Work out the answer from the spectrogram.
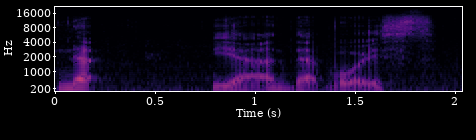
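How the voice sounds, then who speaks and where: A woman's voice: low-pitched, lively intonation, slow, vocal fry, darkish tone. A woman co-hosting a podcast in casual, unscripted chat, talking in an informal, slangy way. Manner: informal, slangy, says "y'all" and "like". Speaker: podcast co-host.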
